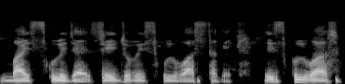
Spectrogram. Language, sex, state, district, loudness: Bengali, male, West Bengal, North 24 Parganas, -20 LUFS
